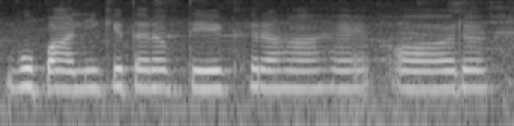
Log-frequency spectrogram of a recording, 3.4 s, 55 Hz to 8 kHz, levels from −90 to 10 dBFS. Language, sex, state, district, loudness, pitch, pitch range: Hindi, female, Bihar, West Champaran, -17 LUFS, 250 Hz, 245-255 Hz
